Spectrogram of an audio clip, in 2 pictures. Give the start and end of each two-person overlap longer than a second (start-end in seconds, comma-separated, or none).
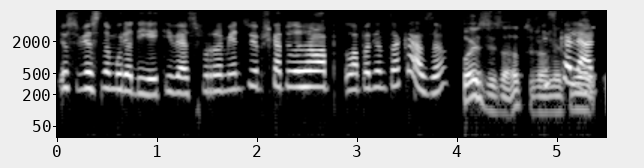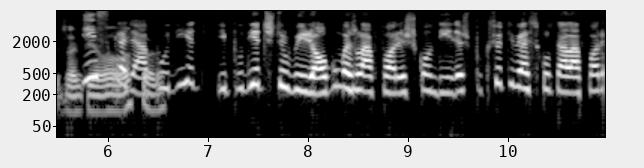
4.9-6.6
